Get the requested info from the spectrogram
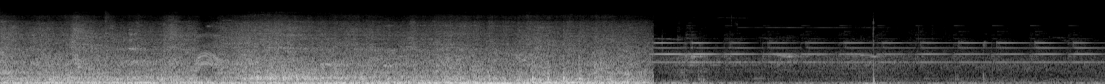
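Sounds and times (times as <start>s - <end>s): freight train wheels rumbling: 0.0s - 8.0s.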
